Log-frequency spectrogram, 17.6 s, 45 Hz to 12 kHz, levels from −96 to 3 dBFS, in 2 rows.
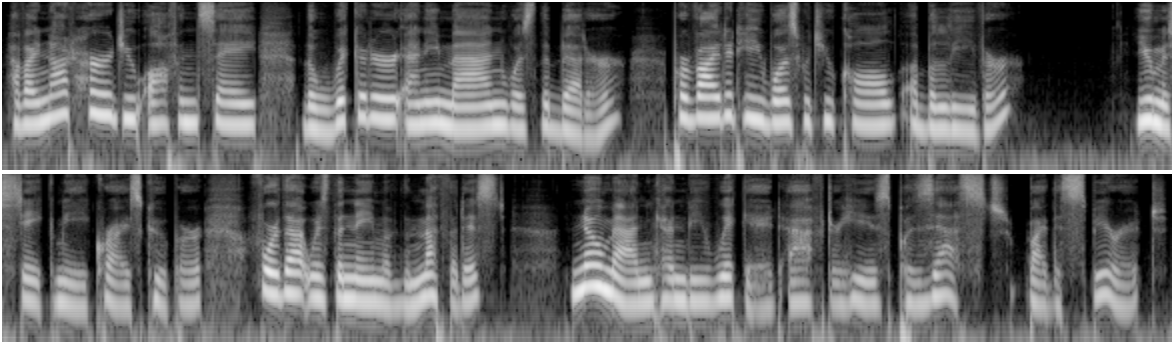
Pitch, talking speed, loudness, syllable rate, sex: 195 Hz, 160 wpm, -18 LUFS, 4.1 syllables/s, female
